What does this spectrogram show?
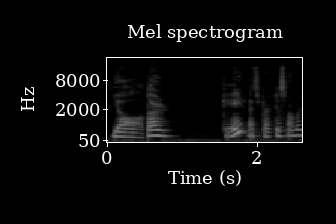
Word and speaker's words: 여덟: sound, B sound together, you don't have to read B sound, only L sound. That's why it is pronounced as 덜, 여덟. Okay, let's practice one more time. Repeat after me. 여덟.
